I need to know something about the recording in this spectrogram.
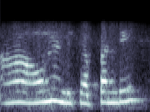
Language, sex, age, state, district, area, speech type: Telugu, female, 18-30, Andhra Pradesh, Kadapa, rural, conversation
